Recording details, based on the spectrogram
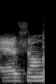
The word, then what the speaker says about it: Etienne: His name is pronounced like Ashon.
